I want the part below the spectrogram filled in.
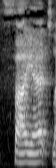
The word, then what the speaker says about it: Fayette: His name was Fayette, like Lafayette.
